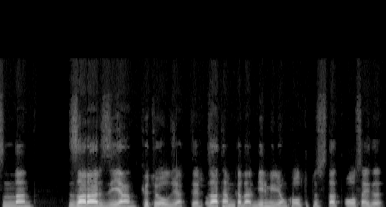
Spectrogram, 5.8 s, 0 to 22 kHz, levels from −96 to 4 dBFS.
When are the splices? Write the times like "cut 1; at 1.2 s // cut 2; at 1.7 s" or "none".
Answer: cut 1; at 3.1 s // cut 2; at 3.5 s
